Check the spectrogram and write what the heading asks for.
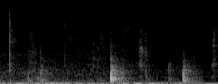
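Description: Minced meat mixture being kneaded and squeezed by gloved hands in a stainless steel bowl: soft, wet squelches, a few distinct ones about a second in and near the end.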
